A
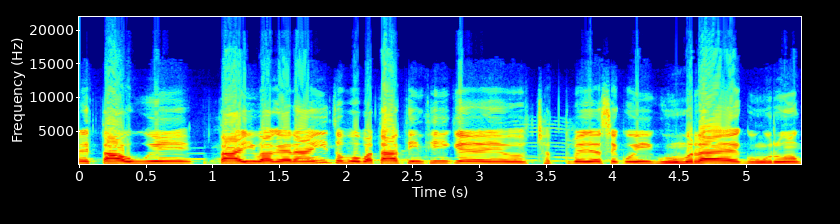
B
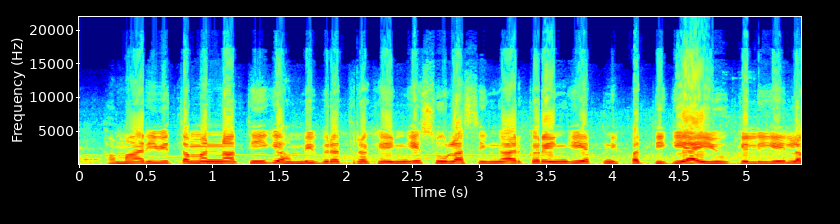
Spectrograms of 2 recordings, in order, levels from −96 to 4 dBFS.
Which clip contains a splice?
A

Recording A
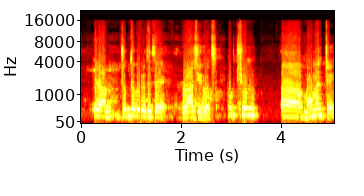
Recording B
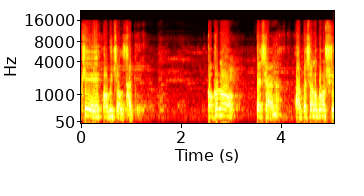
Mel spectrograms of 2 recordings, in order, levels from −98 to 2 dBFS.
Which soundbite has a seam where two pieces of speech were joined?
A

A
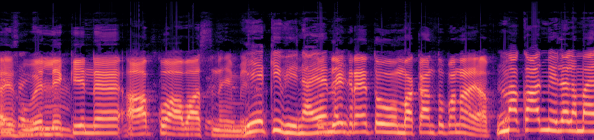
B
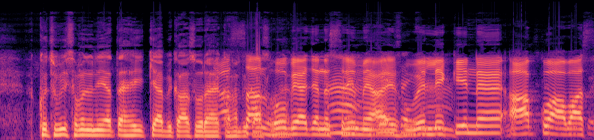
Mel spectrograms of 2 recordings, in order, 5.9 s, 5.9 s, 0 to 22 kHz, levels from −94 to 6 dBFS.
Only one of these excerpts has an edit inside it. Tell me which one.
B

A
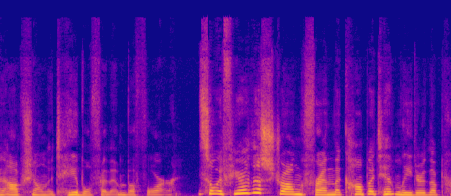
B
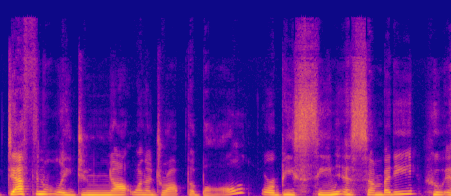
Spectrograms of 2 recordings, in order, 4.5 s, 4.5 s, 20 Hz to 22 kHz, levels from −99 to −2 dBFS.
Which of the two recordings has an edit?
A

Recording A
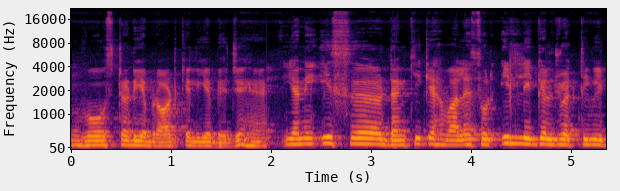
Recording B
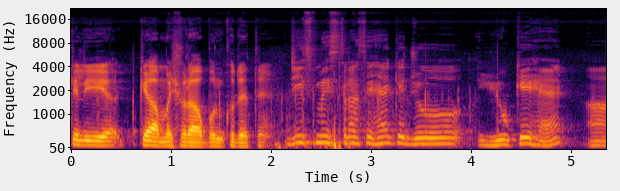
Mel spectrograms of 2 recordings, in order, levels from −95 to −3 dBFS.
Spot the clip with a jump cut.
A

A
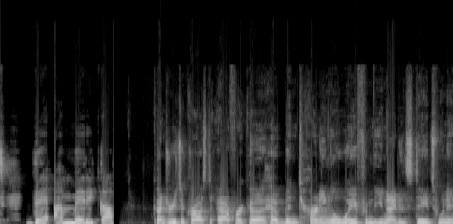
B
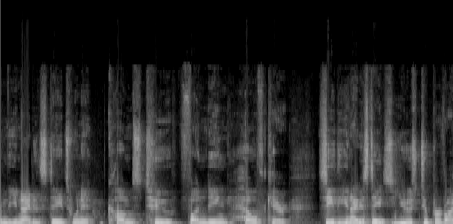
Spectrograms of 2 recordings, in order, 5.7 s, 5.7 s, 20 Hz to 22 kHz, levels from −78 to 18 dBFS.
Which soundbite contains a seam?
A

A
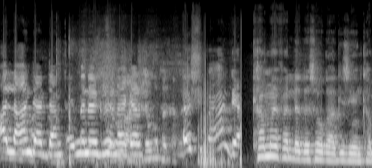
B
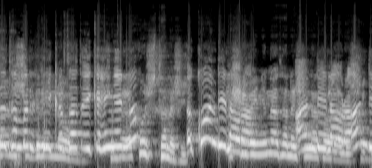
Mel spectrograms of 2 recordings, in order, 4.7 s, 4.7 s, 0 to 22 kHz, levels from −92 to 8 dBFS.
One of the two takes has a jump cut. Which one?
A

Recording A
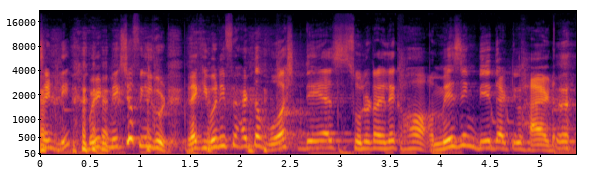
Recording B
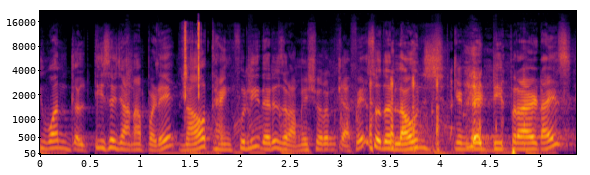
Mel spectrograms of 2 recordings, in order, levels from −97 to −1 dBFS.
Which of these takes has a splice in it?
B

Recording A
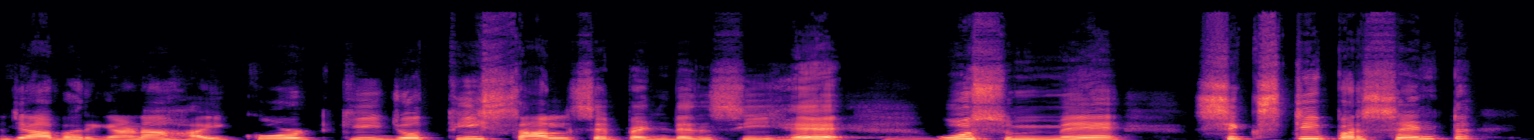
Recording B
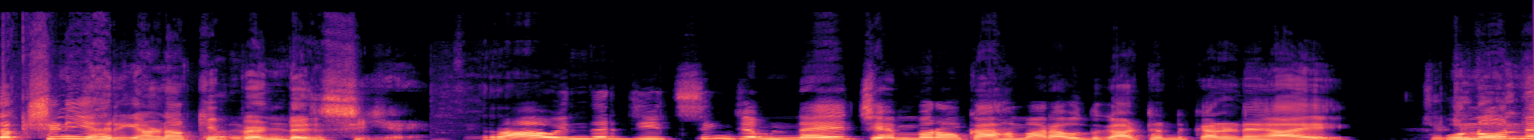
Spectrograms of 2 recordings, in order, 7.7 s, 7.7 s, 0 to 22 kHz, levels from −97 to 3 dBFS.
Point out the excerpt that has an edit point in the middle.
B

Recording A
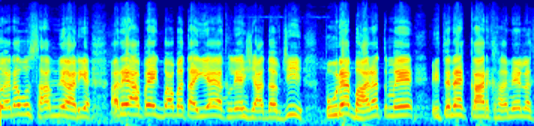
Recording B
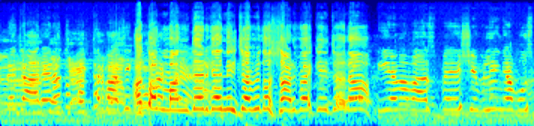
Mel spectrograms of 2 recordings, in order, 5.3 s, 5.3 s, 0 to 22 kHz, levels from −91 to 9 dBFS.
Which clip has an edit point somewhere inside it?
B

